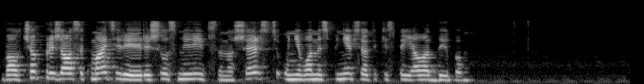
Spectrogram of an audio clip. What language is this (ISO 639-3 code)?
rus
